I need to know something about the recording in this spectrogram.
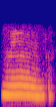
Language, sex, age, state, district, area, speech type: Bengali, female, 18-30, West Bengal, Kolkata, urban, conversation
